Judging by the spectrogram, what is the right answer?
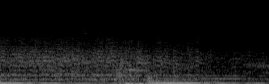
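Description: Thronging insect hive in the video game Darkest Dungeon, a low, steady, droning buzz of many insects, faint and continuous with slight swells, no voices.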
